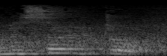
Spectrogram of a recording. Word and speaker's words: mistletoe: Okay, examples of partial parasites are mistletoe, mistle, T is silent, mistle, mistletoe, TOE. mistletoe, mistletoe. Okay, so this is the T silent over here.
